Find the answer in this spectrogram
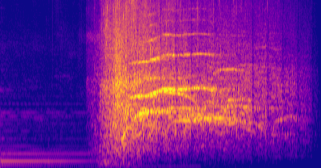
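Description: The song's last held chord dies away, then about two seconds in an audience bursts into applause with cheering, which tails off near the end.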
